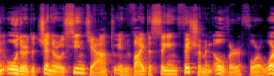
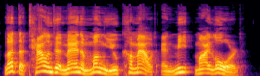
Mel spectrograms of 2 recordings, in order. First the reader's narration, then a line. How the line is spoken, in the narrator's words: Xin Jia rode forth and shouted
